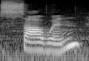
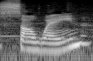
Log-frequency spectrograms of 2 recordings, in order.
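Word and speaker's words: Samhain: a tiny little rundown it is pronounced SAR win' honestly there are of different variations like I've heard Sal Wayne I think but um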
